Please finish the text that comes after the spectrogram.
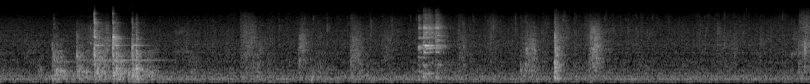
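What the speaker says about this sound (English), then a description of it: "I'm going to stir them to coat them with the sauce" A utensil scrapes and clinks against a metal pot while fettuccine noodles are stirred into a sauce, with a scattered, irregular clatter over a steady kitchen hum. The sounds are close and there is no talking.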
